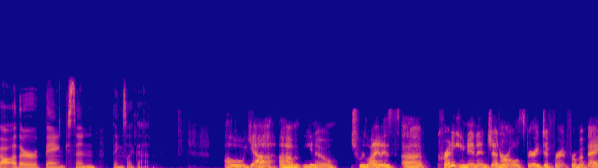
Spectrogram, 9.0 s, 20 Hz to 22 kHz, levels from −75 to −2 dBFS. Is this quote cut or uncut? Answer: cut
